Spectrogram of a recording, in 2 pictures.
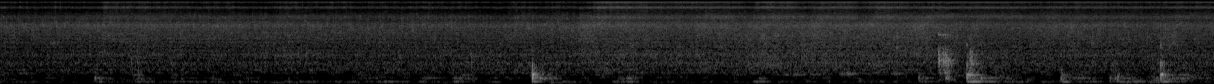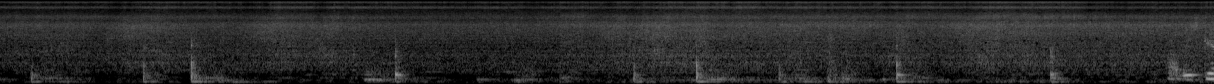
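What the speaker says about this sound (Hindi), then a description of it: "लहसुन अदरक के साथ ही हमने कीमे को भूनना है।" Minced meat fries with garlic and ginger in a pan, a steady loud sizzle and hiss with occasional scraping stirs and pops, continuous and close, without talk.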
